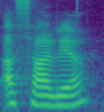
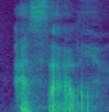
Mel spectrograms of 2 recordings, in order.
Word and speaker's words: Asalya: record for the record say it properly for everyone to hear so it's asalia assalia yes I was putting the Zed yeah I have like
